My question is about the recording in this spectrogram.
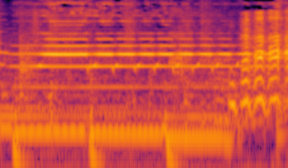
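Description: Comic sound effect laid over background music: a long, high, slightly wavering held note, ending in a louder, quickly wavering cry near the end.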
